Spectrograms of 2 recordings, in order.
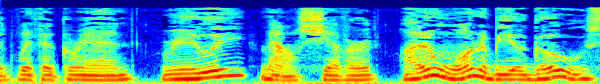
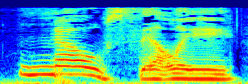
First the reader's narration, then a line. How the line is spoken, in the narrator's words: Rebecca laughed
